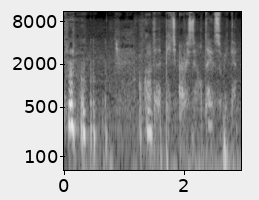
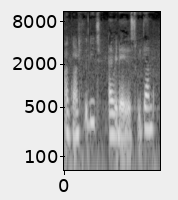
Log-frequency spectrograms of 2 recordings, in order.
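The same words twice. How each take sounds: First: Higher breathy whisper, giggly brag; bragging. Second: Said in the usual way. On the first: Shown as a demonstration. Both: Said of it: "That is me trying to brag".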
